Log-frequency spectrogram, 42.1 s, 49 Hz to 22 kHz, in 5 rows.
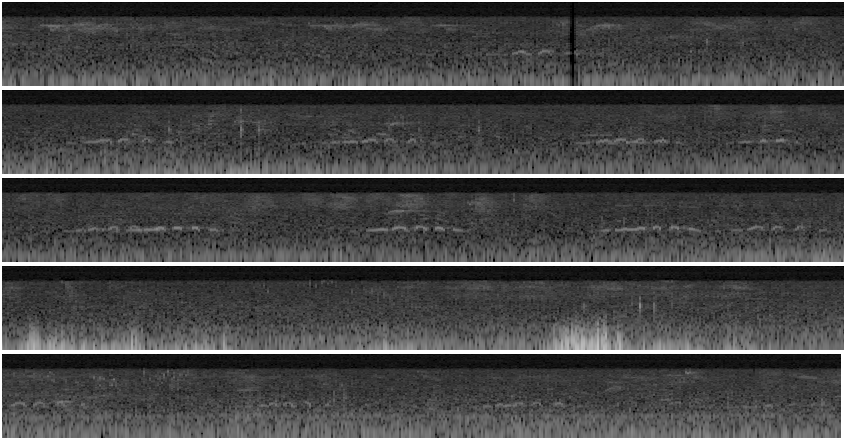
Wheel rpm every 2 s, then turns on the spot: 0, 0, 0, 0, 0, 0, 0, 0, 0, 0, 0, 0, 0, 0, 0, 0, 0, 0, 0, 0, 0.
none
